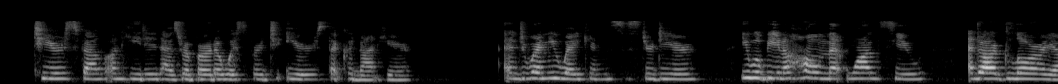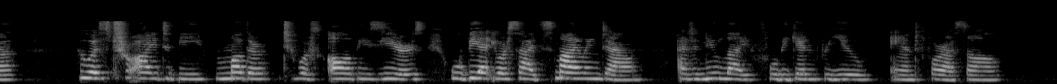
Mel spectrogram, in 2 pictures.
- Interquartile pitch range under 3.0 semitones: Yes, narrow, 2.4 semitones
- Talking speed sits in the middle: Yes, average, 170 wpm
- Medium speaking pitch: No, very high, 250 Hz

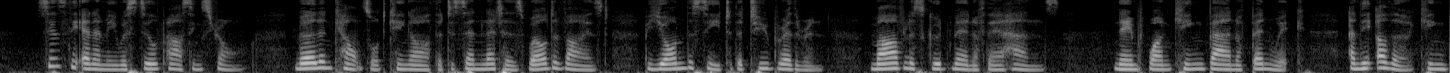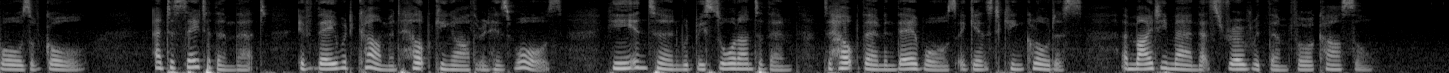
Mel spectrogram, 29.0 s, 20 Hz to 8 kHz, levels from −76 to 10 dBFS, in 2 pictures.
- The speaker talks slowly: No, average, 180 wpm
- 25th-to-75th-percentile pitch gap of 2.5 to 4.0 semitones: Yes, average, 3.1 semitones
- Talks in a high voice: Yes, high, 195 Hz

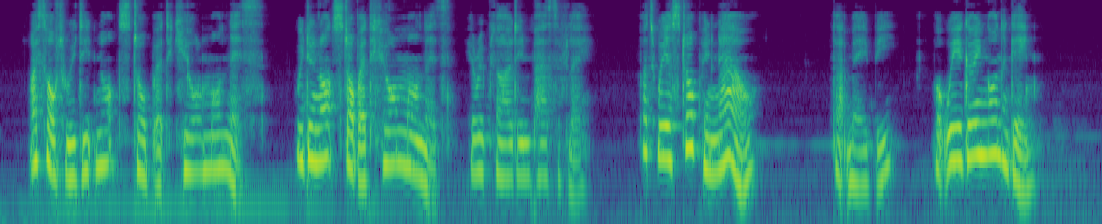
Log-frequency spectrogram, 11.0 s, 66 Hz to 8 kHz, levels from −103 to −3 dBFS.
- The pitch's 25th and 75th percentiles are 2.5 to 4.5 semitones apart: No, wide, 5.5 semitones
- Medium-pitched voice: No, high, 215 Hz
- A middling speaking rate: Yes, average, 170 wpm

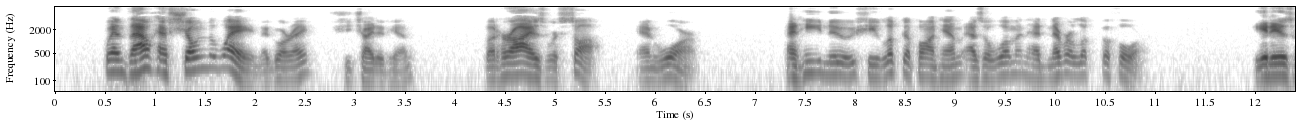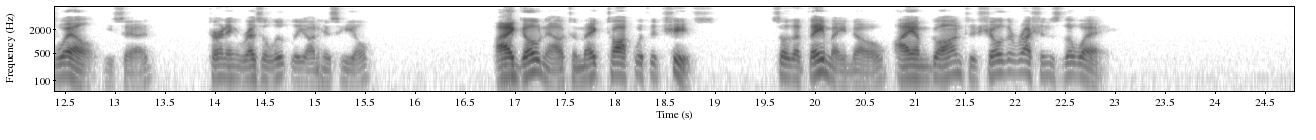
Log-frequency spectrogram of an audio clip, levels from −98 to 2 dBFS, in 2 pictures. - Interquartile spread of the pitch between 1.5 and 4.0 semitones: No, average, 4.4 semitones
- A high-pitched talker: No, low, 125 Hz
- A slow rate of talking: No, average, 150 wpm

